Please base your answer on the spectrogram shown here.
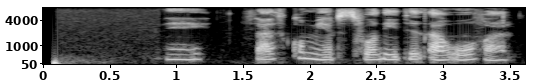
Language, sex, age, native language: Icelandic, female, 30-39, Icelandic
